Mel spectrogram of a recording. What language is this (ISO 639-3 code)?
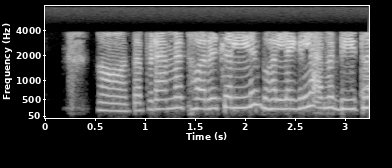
ori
